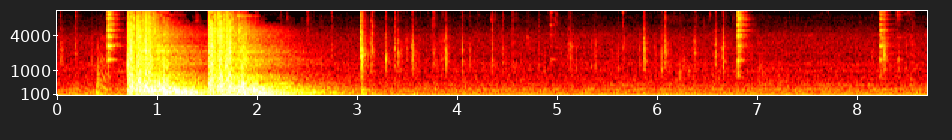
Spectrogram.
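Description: Two heavy bursts of automatic gunfire from a rifle on burst-fire setting in the Iraq war shooter 6 Days in Fallujah, loud and close, followed by quieter clicks and small impacts.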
